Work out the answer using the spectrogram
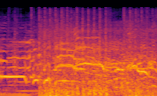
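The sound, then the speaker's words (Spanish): Rapid gunfire bursts from a school shooting on a lawn full of students, dense, loud and continuous, with high wavering tones running through the crackling volleys. “El primer tiroteo se produce en el césped del exterior, que está lleno de alumnos. Lanzan ráfagas.”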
